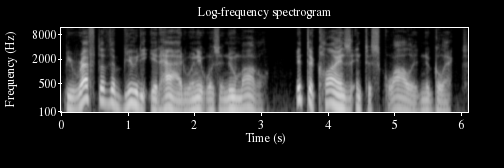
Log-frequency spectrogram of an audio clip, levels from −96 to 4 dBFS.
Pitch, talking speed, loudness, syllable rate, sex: 120 Hz, 165 wpm, -20 LUFS, 4.6 syllables/s, male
